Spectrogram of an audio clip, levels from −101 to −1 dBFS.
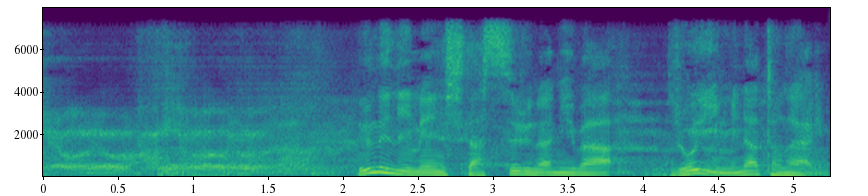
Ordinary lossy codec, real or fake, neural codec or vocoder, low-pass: none; fake; codec, 16 kHz, 2 kbps, X-Codec, WavLM features, trained on Multilingual LibriSpeech; 7.2 kHz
